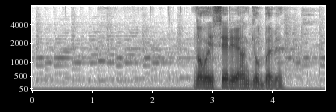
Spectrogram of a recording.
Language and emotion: Russian, neutral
